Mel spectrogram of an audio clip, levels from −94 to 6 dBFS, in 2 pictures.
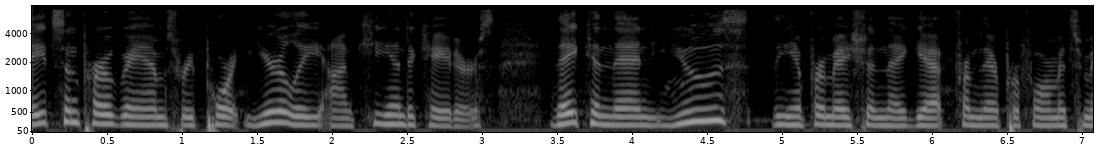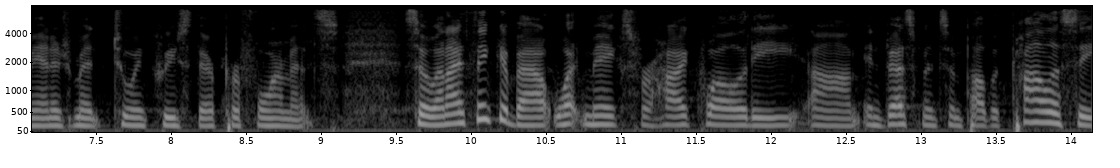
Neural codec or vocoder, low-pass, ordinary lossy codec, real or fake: codec, 16 kHz, 16 kbps, FunCodec, trained on Chinese and English, 50 frames a second; 7.2 kHz; MP3, 64 kbps; fake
